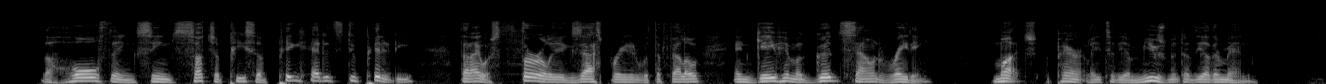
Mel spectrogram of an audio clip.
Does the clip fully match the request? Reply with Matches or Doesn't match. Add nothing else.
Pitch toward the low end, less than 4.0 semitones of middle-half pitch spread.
Doesn't match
